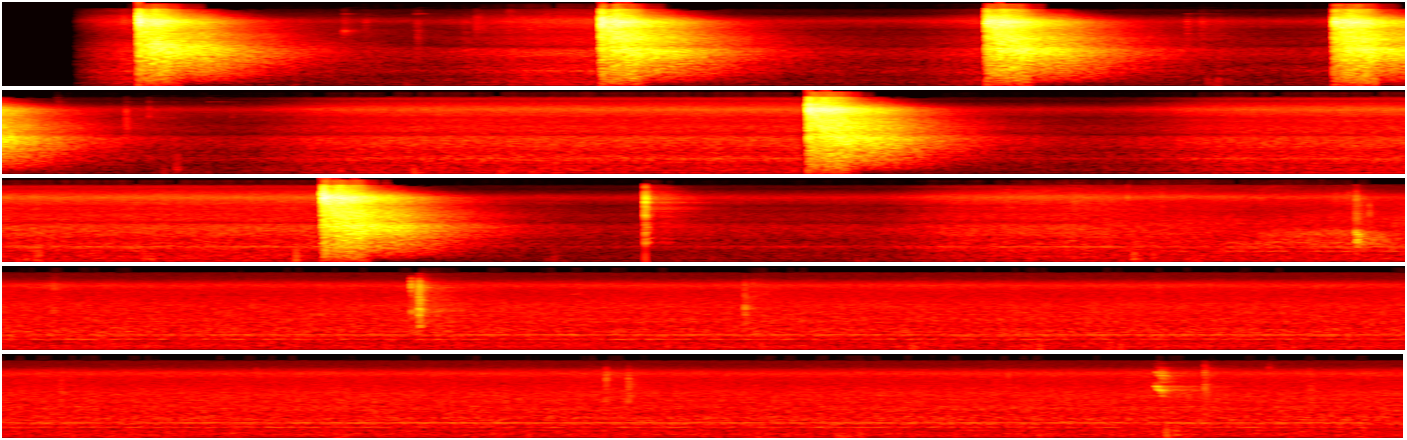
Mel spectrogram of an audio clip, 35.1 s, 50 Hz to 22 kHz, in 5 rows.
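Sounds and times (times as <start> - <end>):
indoor gunshots with echo: 0.7 - 1.7, 3.0 - 4.0, 4.9 - 6.0, 6.7 - 7.6, 11.0 - 12.0, 15.6 - 16.6.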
